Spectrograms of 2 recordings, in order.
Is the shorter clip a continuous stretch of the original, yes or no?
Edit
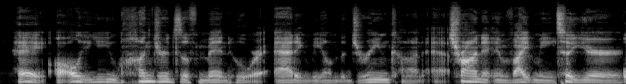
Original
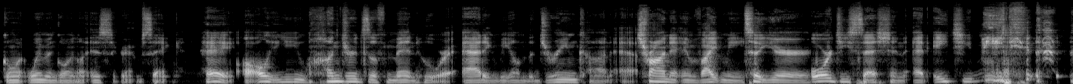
yes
